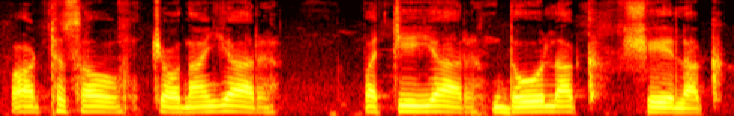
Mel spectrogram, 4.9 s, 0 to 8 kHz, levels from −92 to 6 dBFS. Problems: background sounds at intervals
